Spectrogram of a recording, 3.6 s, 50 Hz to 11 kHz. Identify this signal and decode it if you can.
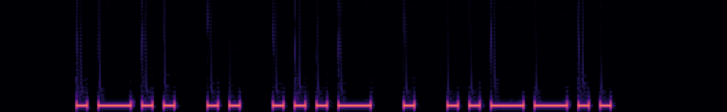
Morse code, heard as a keyed tone, about 22 wpm, 700 Hz. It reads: LIVE?
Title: 2x Word-Spacing - Sentences from Top 200 Words - 22wpm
